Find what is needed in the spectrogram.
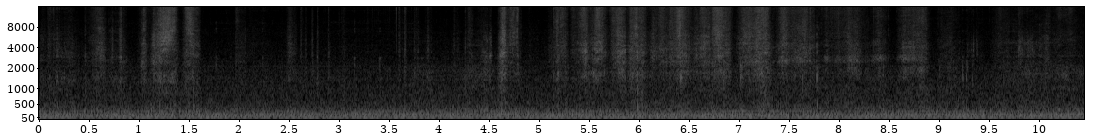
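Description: A stack of Topps baseball cards being thumbed through by hand, the card edges sliding and flicking against one another in faint, quick swishes. A few come about a second in, then a denser run from about the middle to near the end.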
